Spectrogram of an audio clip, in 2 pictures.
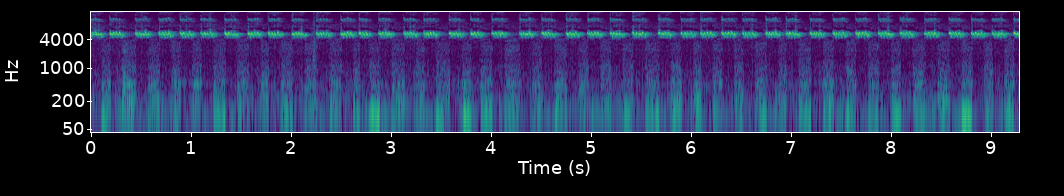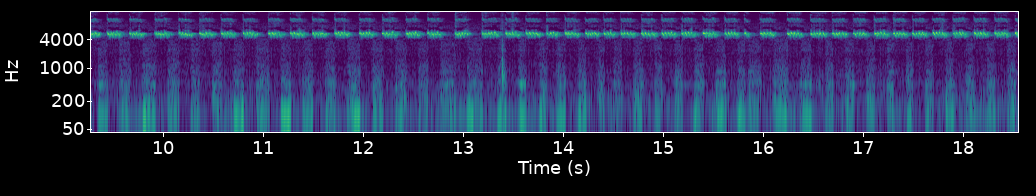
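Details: A live cricket (tidda) keeps up a long, fast, almost continuous high trill of tightly packed chirps, with one brief click partway through.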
